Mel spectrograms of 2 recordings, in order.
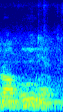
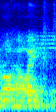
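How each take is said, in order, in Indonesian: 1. Nama itu berakhir dengan bunyi 'uya'. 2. Nama itu berakhir dengan bunyi 'wai'.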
